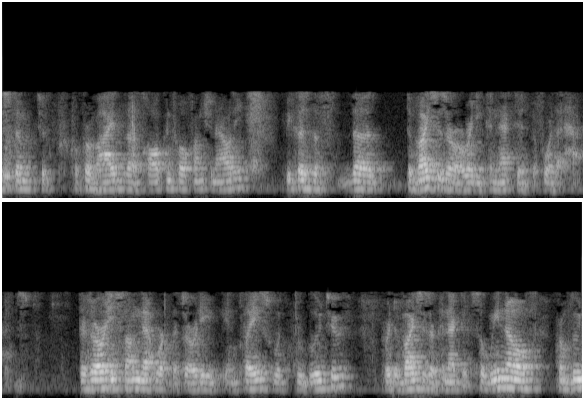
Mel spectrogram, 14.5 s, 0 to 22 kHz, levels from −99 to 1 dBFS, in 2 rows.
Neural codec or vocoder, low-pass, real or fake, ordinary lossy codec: none; 7.2 kHz; real; AAC, 16 kbps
